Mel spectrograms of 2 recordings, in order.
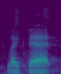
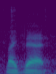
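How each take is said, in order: No difference in how they are said.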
